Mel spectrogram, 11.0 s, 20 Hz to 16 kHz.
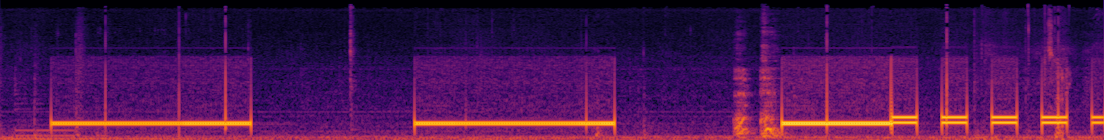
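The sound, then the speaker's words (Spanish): A steady telephone ringback tone from an unanswered call to an overloaded coronavirus symptoms number sounds in long two-second pulses separated by pauses, followed by a click and then a quicker series of short beeping tones, clear with no talking. “De hecho, nosotros marcamos de varios teléfonos distintos, más de 25 veces, y siempre obtuvimos esta respuesta.”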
